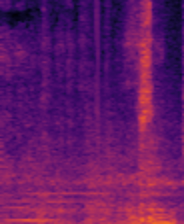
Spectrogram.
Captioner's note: train horn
